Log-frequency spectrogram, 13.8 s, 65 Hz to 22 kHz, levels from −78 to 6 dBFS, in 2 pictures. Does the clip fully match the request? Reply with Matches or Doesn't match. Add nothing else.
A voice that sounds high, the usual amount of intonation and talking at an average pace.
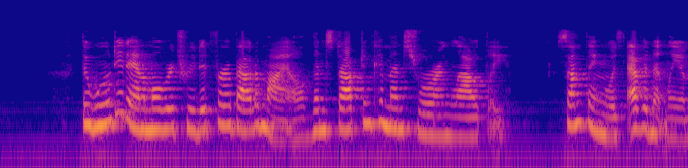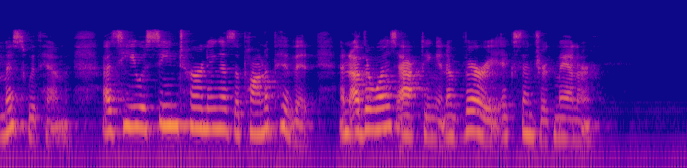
Matches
